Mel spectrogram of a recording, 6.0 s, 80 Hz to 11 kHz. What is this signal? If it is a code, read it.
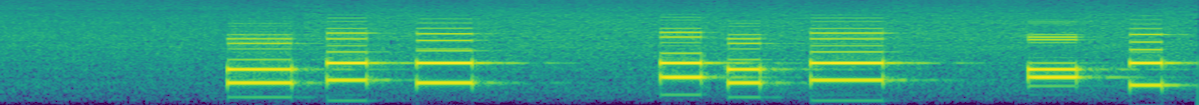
DTMF, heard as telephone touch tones, dialled by hand, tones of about 290 ms, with room echo. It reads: 496 #49 *3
